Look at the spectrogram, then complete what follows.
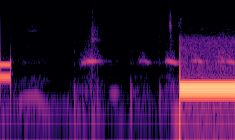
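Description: A telephone call tone as a call is placed: a short electronic beep, a near-silent pause with faint blips, then a loud, steady ringing tone that starts abruptly and holds to the end. No one speaks.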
